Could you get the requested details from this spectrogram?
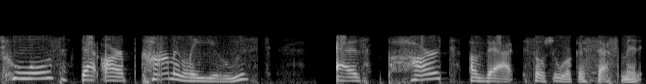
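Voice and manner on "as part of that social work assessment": "part" punched out, set apart after "as"; emphatic "part", rest of the phrase running on evenly; stress on part. Real, not acted. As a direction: lean firmly on the word "part". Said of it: "I'm emphasizing the word part".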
